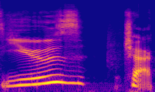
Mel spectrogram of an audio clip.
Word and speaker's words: Yusek: Yusek. Oh, use check. Oh, yeah. I met her and that's how she said it's use check.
